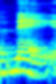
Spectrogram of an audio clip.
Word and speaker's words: me: gifted the the me the me is the may is what it's called it's spelled me mm-hmm. but the may from her, her grandfather enki which are the sacred cultures of the land the spiritual powers of the land but mm-hmm.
